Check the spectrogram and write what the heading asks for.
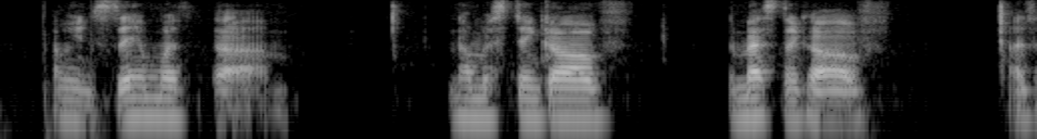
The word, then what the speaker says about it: Namestnikov: I mean, same with Namestnikov, Namestnikov, that's how you say his name.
